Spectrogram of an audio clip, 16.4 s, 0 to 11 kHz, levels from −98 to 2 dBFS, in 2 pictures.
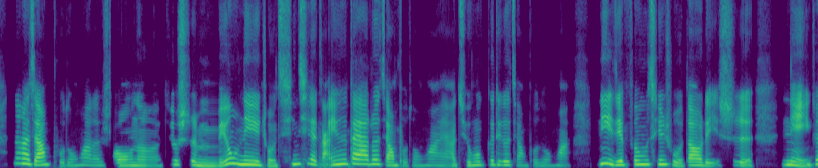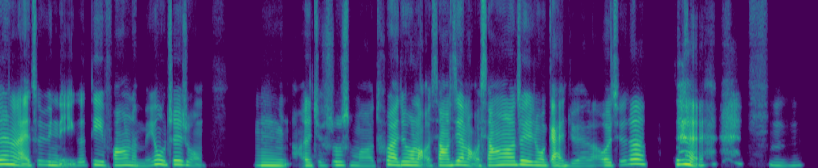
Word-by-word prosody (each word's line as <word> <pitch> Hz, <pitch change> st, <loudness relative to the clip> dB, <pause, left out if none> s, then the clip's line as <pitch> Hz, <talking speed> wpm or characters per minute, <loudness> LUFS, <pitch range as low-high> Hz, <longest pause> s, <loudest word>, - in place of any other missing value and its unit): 那 335 Hz, -2 st, +4 dB
讲 250 Hz, 0 st, +6 dB
普 215 Hz, -, -17 dB
通 200 Hz, +1 st, -12 dB
话 235 Hz, -1 st, -7 dB
的 210 Hz, 0 st, -10 dB
时 215 Hz, -, -16 dB
候 195 Hz, +1 st, -1 dB
呢， 190 Hz, -1 st, -5 dB
就 260 Hz, -, -4 dB
是 245 Hz, -2 st, -2 dB
没 180 Hz, -2 st, -1 dB
有 325 Hz, +3 st, +4 dB
那 265 Hz, -3 st, +6 dB
种 185 Hz, -4 st, -4 dB
亲 290 Hz, +8 st, -2 dB
切 300 Hz, -3 st, 0 dB
感。 240 Hz, -, 0 dB
因 280 Hz, -, +4 dB
为 305 Hz, -, +2 dB
大 320 Hz, -, +4 dB
家 295 Hz, -, +7 dB
都 295 Hz, 0 st, +1 dB
讲 215 Hz, -5 st, 0 dB
普 -, -, -13 dB
通 200 Hz, 0 st, -16 dB
话 210 Hz, -1 st, -9 dB
呀， 190 Hz, -, -8 dB
全 210 Hz, -, -7 dB
国 230 Hz, -, -2 dB
各 260 Hz, +3 st, -6 dB
地 250 Hz, -, -5 dB
都 235 Hz, -, +2 dB
讲 200 Hz, -3 st, -12 dB
普 190 Hz, -, -17 dB
通 195 Hz, 0 st, -16 dB
话， 205 Hz, -1 st, -10 dB, 0.3 s
你 325 Hz, -, +2 dB
已 -, -, +5 dB
经 245 Hz, -, +6 dB
分 270 Hz, +2 st, +1 dB
不 275 Hz, -, +4 dB
清 280 Hz, 0 st, +1 dB
楚 215 Hz, -8 st, -4 dB
到 220 Hz, +2 st, +3 dB
底 190 Hz, -1 st, -4 dB
是 220 Hz, -2 st, -4 dB, 0.3 s
哪 245 Hz, -7 st, +3 dB
一 -, -, -3 dB
个 280 Hz, -, +1 dB
人 285 Hz, -, +5 dB
来 255 Hz, -, +3 dB
自 250 Hz, +5 st, -11 dB
于 235 Hz, -, -4 dB
哪 225 Hz, +4 st, -3 dB
一 265 Hz, +1 st, -7 dB
个 215 Hz, -, -10 dB
地 235 Hz, 0 st, -2 dB
方 220 Hz, +1 st, -1 dB
了。 205 Hz, -, -5 dB
没 185 Hz, 0 st, -15 dB
有 280 Hz, -1 st, +1 dB
这 265 Hz, +1 st, +1 dB
种 225 Hz, -, -9 dB, 0.5 s
嗯， 205 Hz, -2 st, 0 dB
哎， 195 Hz, 0 st, -2 dB
就 205 Hz, +1 st, -13 dB
说 225 Hz, +3 st, -5 dB
什 215 Hz, -2 st, -7 dB
么， 180 Hz, -1 st, -11 dB
突 255 Hz, +7 st, -3 dB
然 235 Hz, -, +5 dB
就 235 Hz, -1 st, +2 dB
老 210 Hz, -, +1 dB
乡 210 Hz, +1 st, +2 dB
见 240 Hz, 0 st, +2 dB
老 205 Hz, -, -3 dB
乡 215 Hz, +3 st, +2 dB
啊， 250 Hz, 0 st, +4 dB
这 255 Hz, -2 st, +4 dB
种 210 Hz, -2 st, 0 dB
感 195 Hz, -2 st, +2 dB
觉 175 Hz, 0 st, -13 dB
了， 185 Hz, -, -14 dB
我 205 Hz, -, -1 dB
觉 245 Hz, +4 st, -9 dB
得， 305 Hz, +1 st, +3 dB, 0.3 s
对， 275 Hz, +1 st, +3 dB, 0.9 s
嗯。 200 Hz, +2 st, -16 dB
220 Hz, 325 characters per minute, -24 LUFS, 200-260 Hz, 0.9 s, 家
